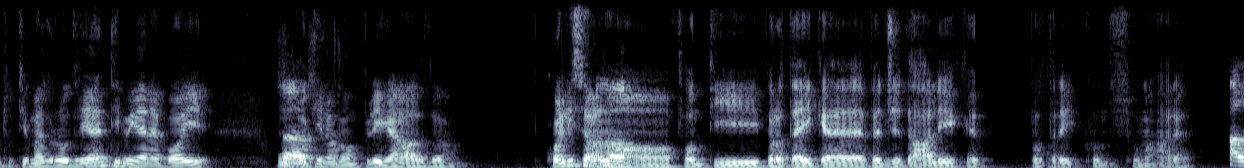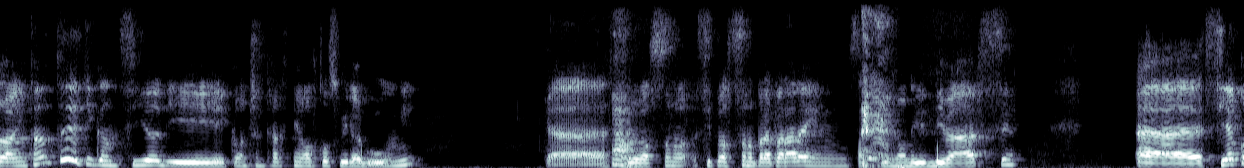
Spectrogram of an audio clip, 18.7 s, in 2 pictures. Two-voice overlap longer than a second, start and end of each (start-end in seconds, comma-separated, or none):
none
